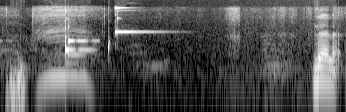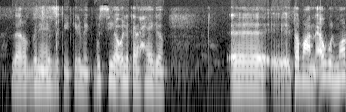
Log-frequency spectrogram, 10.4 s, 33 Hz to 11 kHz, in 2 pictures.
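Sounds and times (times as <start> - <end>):
notification ring of short electronic chime tones: 0.9 - 2.9
bright bell-like dings: 1.0 - 2.9
speech: 4.7 - 8.0, 8.6 - 10.3.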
